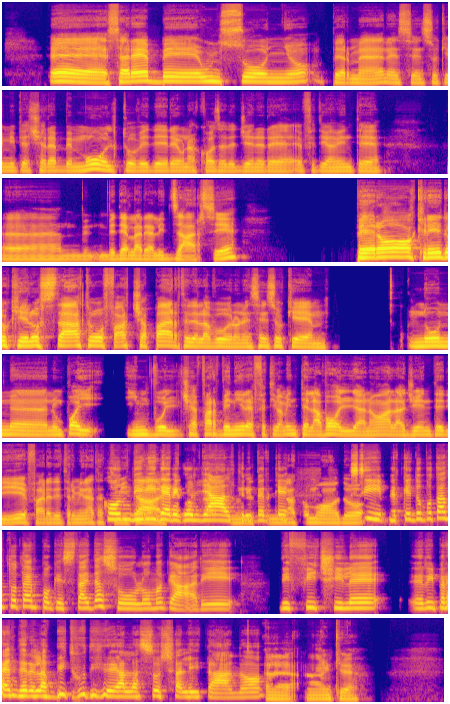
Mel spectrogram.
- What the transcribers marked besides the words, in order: stressed: "molto"; lip smack; "cioè" said as "ceh"; laughing while speaking: "riprendere l'abitudine alla socialità"
- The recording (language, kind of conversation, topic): Italian, podcast, Quali piccoli gesti tengono viva una comunità?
